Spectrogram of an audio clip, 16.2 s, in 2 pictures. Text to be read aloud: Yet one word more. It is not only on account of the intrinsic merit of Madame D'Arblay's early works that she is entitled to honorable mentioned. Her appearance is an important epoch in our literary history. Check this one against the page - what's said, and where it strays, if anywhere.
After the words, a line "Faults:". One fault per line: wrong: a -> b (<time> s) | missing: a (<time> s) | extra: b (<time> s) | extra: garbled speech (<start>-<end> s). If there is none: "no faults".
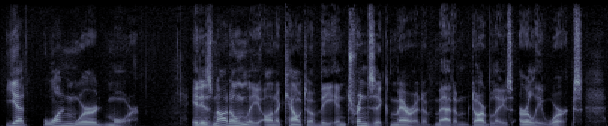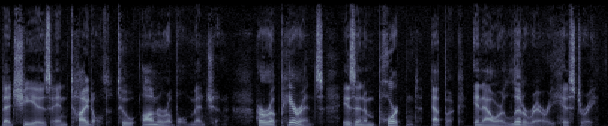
Yet one word more. It is not only on account of the intrinsic merit of Madame D'Arblay's early works that she is entitled to honorable mention. Her appearance is an important epoch in our literary history.
Faults:
wrong: mentioned -> mention (10.6 s)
